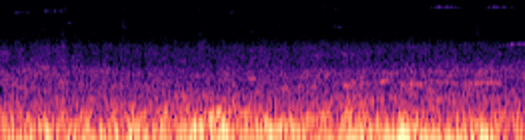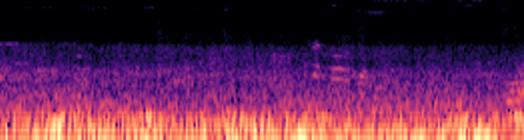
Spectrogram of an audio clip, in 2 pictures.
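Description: Outdoor night-market crowd ambience: indistinct chatter of shoppers over a steady low rumble.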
